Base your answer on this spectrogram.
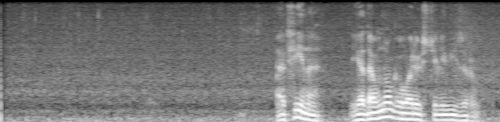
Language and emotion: Russian, neutral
